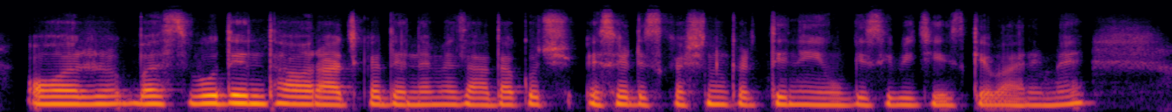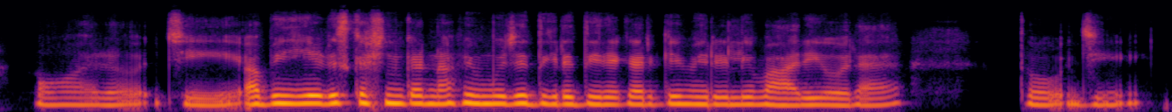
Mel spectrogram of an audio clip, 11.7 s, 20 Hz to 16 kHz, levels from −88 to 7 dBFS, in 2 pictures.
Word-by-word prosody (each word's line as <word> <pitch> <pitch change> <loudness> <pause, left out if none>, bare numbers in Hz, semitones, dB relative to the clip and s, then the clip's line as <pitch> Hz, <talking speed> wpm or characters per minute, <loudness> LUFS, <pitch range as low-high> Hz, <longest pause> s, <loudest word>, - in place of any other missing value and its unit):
और 210 -1 +3 0.2
बस, 220 0 -1
वो 225 +1 +5
दिन 225 -1 +5
था 215 -2 +1
और 205 - +1
आज 190 -1 -1
का 205 - -4
दिन 195 -1 -4
है 190 - -4
मैं 195 0 -5
ज़्यादा 195 -1 -4
कुछ 205 -1 -5
ऐसे 205 0 -1
डिस्कशन 195 +1 -5
करती 195 +2 -5
नहीं 195 -1 -5
हूँ 185 -1 -6
किसी 195 +1 -7
भी 185 0 -6
चीज़ 95 - -8
के - - -4
बारे 175 - -7
में 195 +6 -5 0.6
और 190 +2 -6
जी, 90 0 -4
अभी 215 +3 +6
ये 225 - +9
डिस्कशन 230 0 +5
करना 220 -1 +3
भी 235 0 +4
मुझे 220 0 +5
धीरे-धीरे 205 -1 +1
करके 200 +1 0
मेरे 205 -1 +1
लिए 200 +1 0
भारी 185 -2 0
हो 185 -1 -1
रहा 180 0 -5
है, 195 +6 -8 0.6
तो 195 -4 -3
जी। 205 +3 -6
200 Hz, 215 wpm, -22 LUFS, 190-215 Hz, 0.6 s, ये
